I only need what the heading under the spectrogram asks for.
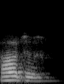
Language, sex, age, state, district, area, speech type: Nepali, female, 60+, West Bengal, Kalimpong, rural, conversation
